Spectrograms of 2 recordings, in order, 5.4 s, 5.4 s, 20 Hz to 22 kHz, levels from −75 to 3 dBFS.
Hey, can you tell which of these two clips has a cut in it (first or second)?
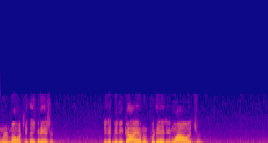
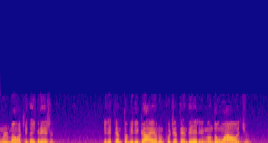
first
